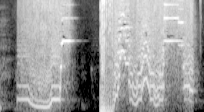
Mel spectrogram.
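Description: Synthesized vinyl-record scratch from the ZynAddSubFX synthesizer, played live with a key and the MIDI pitch wheel: a short noisy scratch whose pitch swoops down and back up, then about a second in a sudden, steadier burst of scratch noise lasting about a second.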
